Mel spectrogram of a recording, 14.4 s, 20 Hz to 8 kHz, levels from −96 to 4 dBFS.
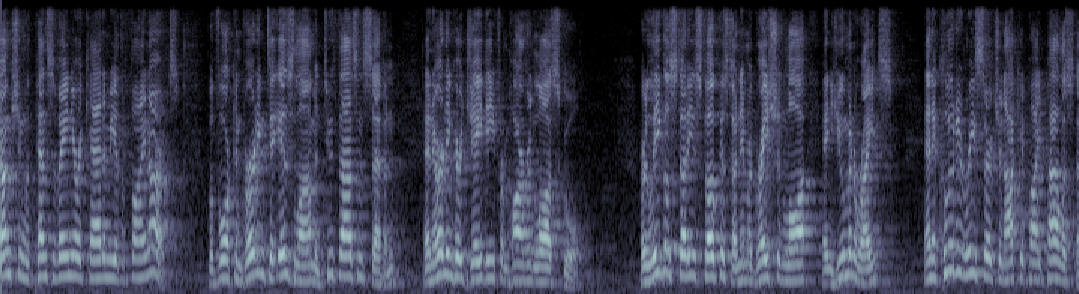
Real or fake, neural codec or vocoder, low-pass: real; none; 7.2 kHz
